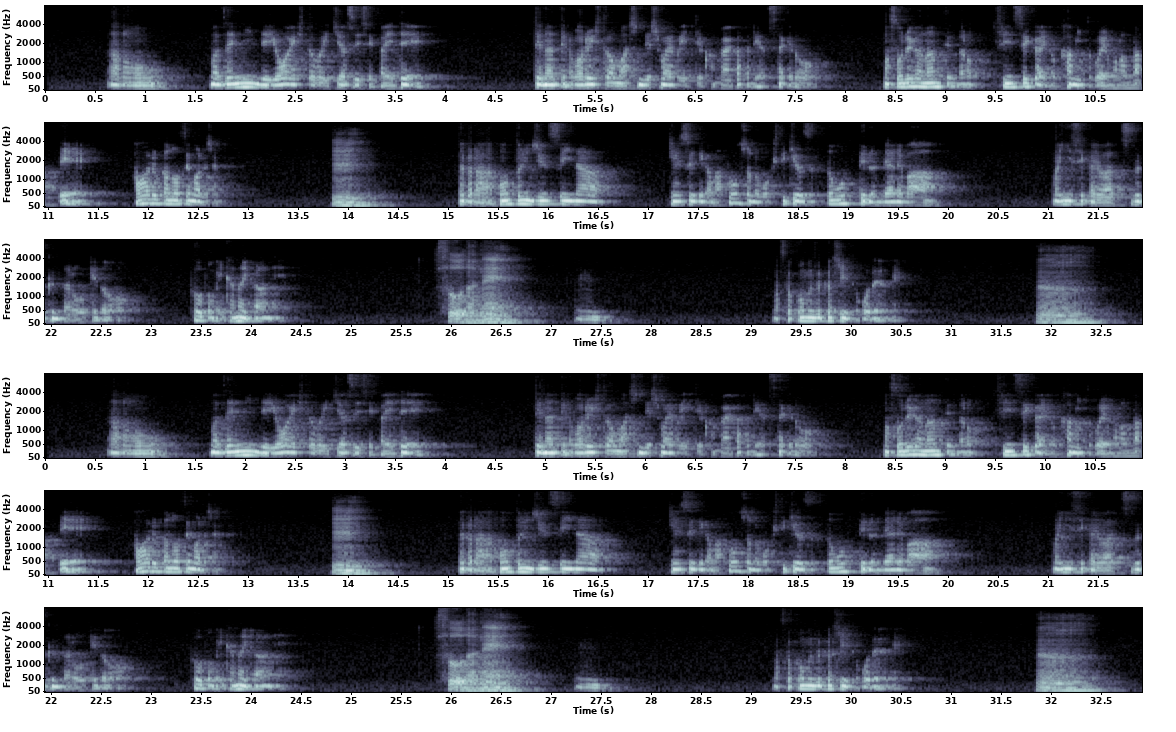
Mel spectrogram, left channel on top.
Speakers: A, on the left (about 35°); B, in the centre.
A: う。あの、まあ、善人で弱い人が生きやすい世界で、で、なんていうの、悪い人はまあ死んでしまえばいいっていう考え方でやってたけど、まあ、それがなんて言うんだろう。新世界の神とかいうものになって、変わる可能性もあるじゃん。
B: うん、
A: だから、本当に純粋な、純粋というか、まあ、当初の目的をずっと持ってるんであれば、まあ、いい世界は続くんだろうけど、とうとういかないからね。
B: そうだね。
A: うん。まあ、そこ難しいとこだよね。
B: うん。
